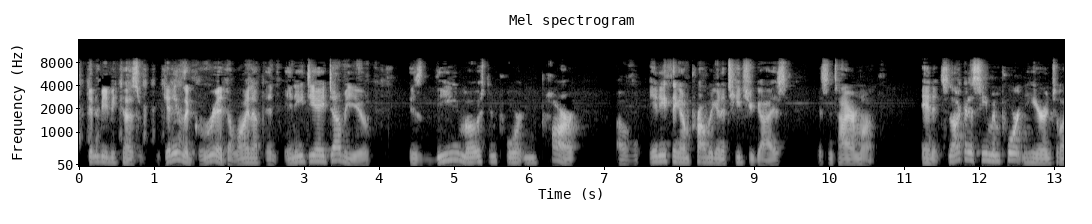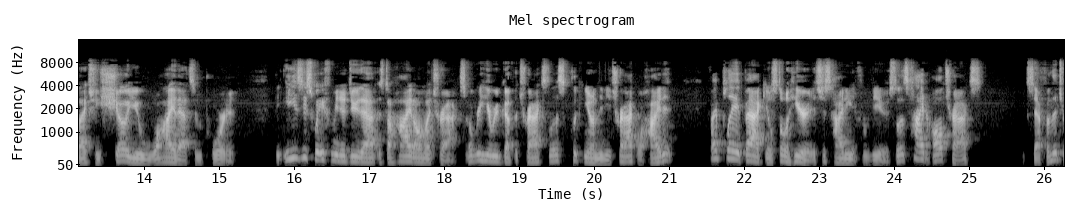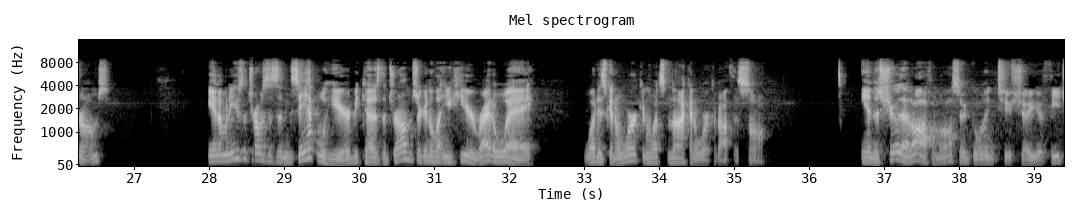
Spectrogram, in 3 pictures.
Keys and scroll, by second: 27.9 ctrl+alt+Page_Up, 28.1 ctrl+alt+Page_Up, 38.7 Tab.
